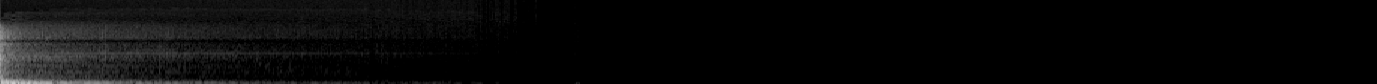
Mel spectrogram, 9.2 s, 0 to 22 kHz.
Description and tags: Kick Of God Bed 026
god, kick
